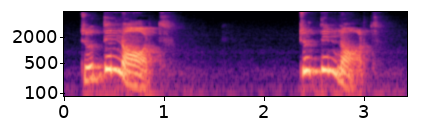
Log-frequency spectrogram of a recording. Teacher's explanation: first is unstressed then unstressed then stressed okay so first two syllables are unstressed the third one is stressed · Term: anapestic, anapaest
